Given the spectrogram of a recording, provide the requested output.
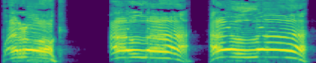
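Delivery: high desperate yelling; terrified shout. Acted. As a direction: cry out to God in terror. Circassian screams at the rapids. (отчаянный крик)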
